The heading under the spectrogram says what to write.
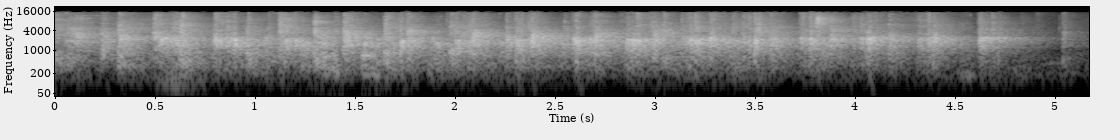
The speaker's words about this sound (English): Welcome, and a short applause.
